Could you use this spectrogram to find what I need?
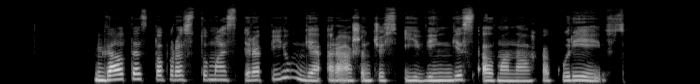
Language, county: Lithuanian, Šiauliai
